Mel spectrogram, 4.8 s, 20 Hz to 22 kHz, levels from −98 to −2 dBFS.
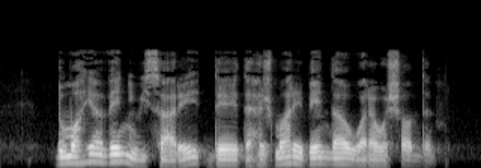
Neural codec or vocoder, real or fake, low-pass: none; real; 7.2 kHz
